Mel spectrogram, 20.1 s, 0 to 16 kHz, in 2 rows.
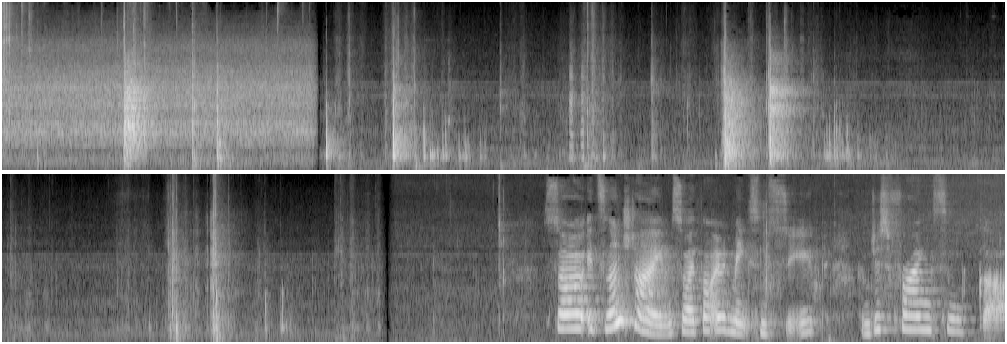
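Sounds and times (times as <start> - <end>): steady hiss: 13.9 - 20.0.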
